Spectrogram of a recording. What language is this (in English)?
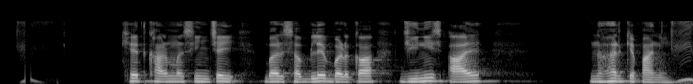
Chhattisgarhi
